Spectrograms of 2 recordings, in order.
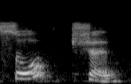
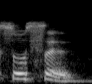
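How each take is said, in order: First: The middle consonant is a clear sh sound. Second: The middle consonant is not a clear sh. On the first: The speaker calls it right. "So remember that it's social" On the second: The speaker calls it wrong. "when you're saying it in a sentence, it sounds like social"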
